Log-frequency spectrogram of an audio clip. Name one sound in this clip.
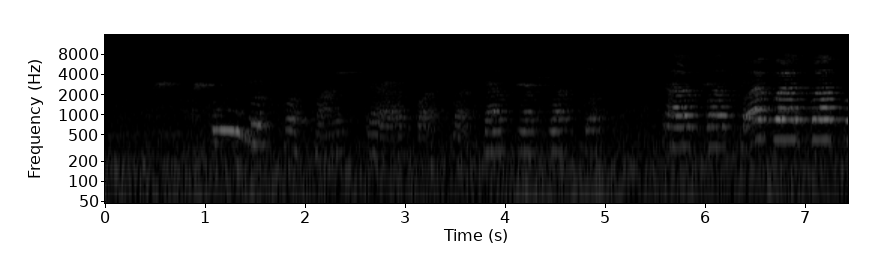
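A woman speaks with animation through a television's loudspeaker.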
